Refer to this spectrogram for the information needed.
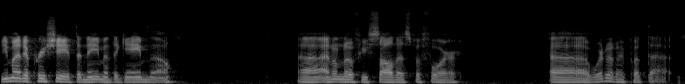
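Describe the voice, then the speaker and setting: A man mumbles at a fairly quick pace in a bright, sharp, monotone voice of medium pitch, with long, frequent pauses. The recording is very clean with a silent background. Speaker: game engine developer streamer. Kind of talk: live-streamed coding tutorial. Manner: fast; mumbling.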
